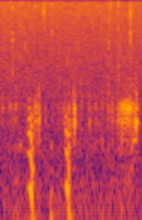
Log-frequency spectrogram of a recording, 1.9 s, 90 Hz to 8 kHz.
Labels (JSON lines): {"label": "biophony, knock croak", "recorder": "SoundTrap 300"}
